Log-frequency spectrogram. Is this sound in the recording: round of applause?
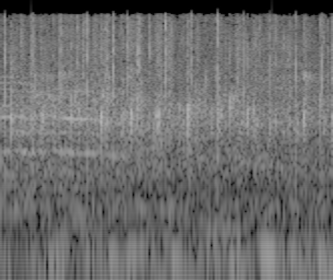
yes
